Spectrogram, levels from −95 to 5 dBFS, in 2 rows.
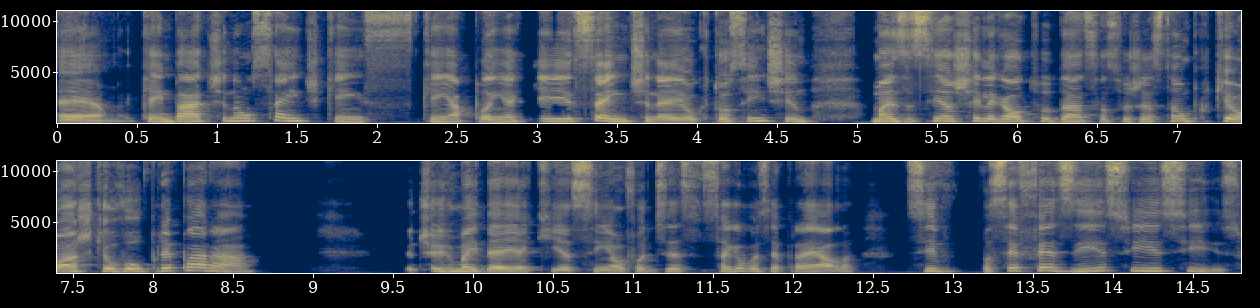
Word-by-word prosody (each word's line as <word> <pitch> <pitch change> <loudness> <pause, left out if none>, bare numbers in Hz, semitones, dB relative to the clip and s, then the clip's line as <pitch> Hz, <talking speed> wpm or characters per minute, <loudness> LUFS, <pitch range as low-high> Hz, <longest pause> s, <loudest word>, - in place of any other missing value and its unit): É, 175 - +1 0.2
quem 225 -1 -2
bate 230 +1 +1
não 255 +2 -3
sente. 275 -3 +1
Quem 200 -2 -7
sen 190 - -1
quem 210 -3 -3
apanha 200 +1 -2
que 230 0 -2
sente, 230 -2 +6
né? 185 -2 0
Eu 190 +1 -3
que 190 - -11
estou 225 - -4
sentindo. 235 -1 -1 0.3
Mas, 225 -1 +2
assim, 220 +3 +8
eu 235 - 0
achei 235 +2 0
legal 230 -1 0
tu 230 +1 -8
dar 215 -1 -2
essa 210 +1 -3
sugestão. 215 +2 -3
Porque 245 +2 -5
eu 210 - 0
acho 215 +1 +1
que - - -5
eu 235 - +1
vou 230 0 0
preparar. 260 -6 -3 0.9
Eu 395 - -10
tive 230 - -4
uma 220 0 -1
ideia 195 -3 +1
aqui, 190 0 -9
assim, 180 0 +2
oh, 175 - -5
vou 205 +3 -7
dizer 195 +2 -5
ass 205 0 -1
sabe 225 - -2
o - - -9
que - - -5
eu - - -5
vou 230 - -6
dizer 215 -2 -7
pra 195 -1 -6
ela? 200 0 -3 0.3
“Se 230 -2 -2
você 205 +8 +5
fez 285 -4 +3
isso, 275 +7 +5
e 260 -1 -4
isso, 250 0 +2
e 220 -5 -10
isso”, 160 - -4
225 Hz, 235 wpm, -23 LUFS, 205-245 Hz, 0.9 s, assim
